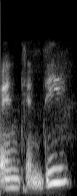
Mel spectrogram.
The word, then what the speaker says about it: entendí: Sí, yo entendí la película. Make sure you have the accent on the I.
